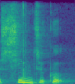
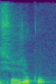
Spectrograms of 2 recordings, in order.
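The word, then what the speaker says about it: Shinjuku: E por fim, eu li aqui os gatos de Shinjuko. Estou a pronunciar a japonesa. Se quiserem dizer Xinju, força.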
